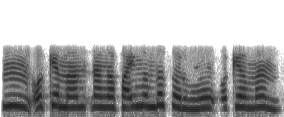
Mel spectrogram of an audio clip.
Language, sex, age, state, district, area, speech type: Tamil, female, 18-30, Tamil Nadu, Thanjavur, urban, conversation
